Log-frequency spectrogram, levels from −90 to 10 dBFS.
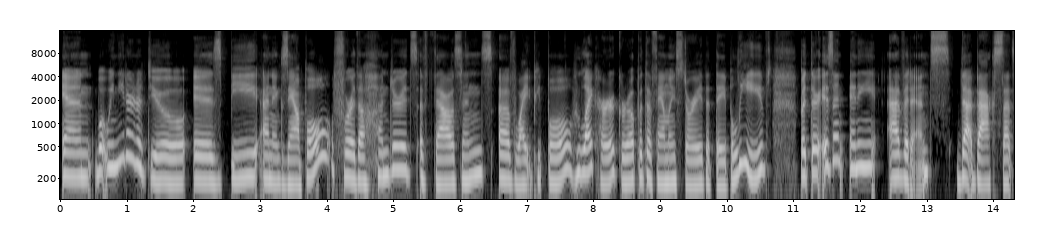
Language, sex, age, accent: English, female, 20-39, American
